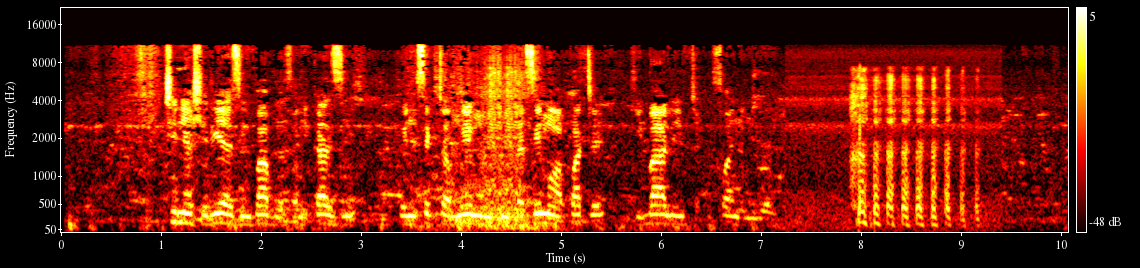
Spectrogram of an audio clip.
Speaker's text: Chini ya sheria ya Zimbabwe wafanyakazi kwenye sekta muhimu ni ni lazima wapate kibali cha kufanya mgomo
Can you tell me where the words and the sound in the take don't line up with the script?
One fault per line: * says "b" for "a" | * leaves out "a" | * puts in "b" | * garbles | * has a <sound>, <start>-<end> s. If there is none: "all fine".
* has a laugh, 7.9-9.2 s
